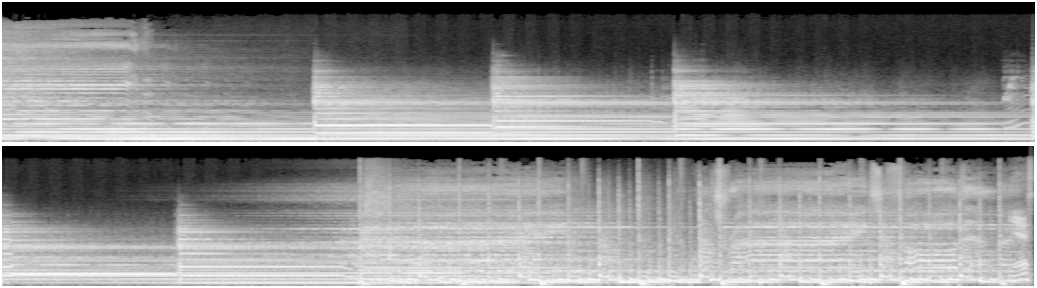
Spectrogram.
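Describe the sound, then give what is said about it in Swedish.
Loud, distorted electric guitar chords ring out and decay one after another, then the song bursts into a dense, full-band wall of sound for the final stretch, with no vocals. “det här är en låt som heter … som jag tycker det är synd att det inte har fått mer spridning”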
